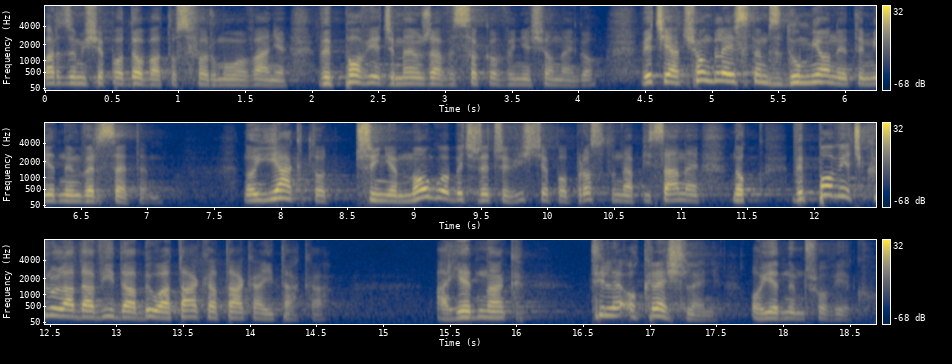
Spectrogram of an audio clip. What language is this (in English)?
Polish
